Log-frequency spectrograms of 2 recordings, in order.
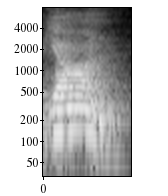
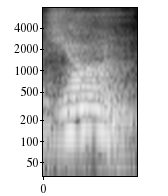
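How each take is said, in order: First: ज्ञान said the everyday way as gyaan; common wrong pronunciation. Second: ज्ञान carefully said with j and nya joined; correct pronunciation. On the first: Teacher shows students the habitual mistake, ज्ञान as gyaan. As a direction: show the usual slip, ज्ञान as gyaan. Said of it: "बोलने में हम कह देते हैं". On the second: Teacher models the correct form for students, careful ज्ञान. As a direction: model the right sound, ज्ञान as j plus nya. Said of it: "लेकिन सही उच्चारण इसका है". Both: Shown as a demonstration.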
